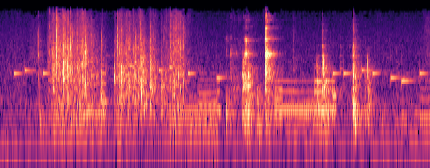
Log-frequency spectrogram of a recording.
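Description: Soft melodic background music, with ceramic plates being handled over it: a scraping rustle in the first half, then several sharp clinks, the loudest about four seconds in.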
